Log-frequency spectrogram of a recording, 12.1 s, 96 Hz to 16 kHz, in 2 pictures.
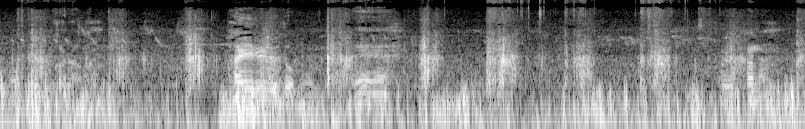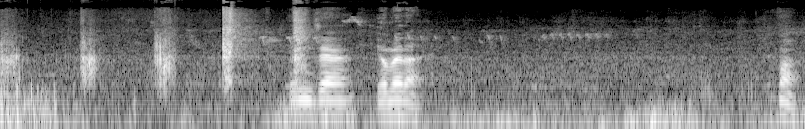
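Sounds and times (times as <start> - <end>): footsteps on gravel: 0.0 - 8.4.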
